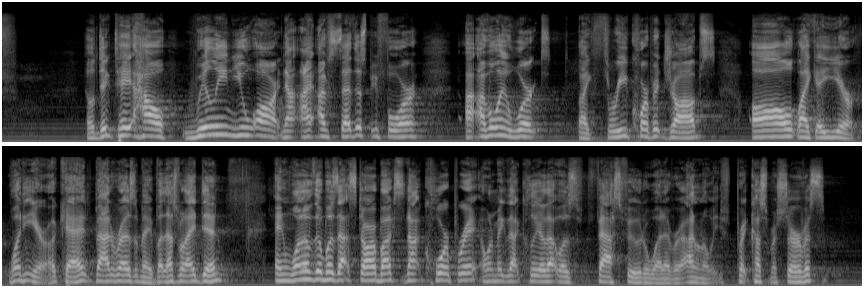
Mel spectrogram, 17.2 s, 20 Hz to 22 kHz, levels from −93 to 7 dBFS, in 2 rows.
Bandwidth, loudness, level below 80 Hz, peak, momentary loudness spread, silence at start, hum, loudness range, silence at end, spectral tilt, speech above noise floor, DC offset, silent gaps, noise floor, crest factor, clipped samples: 16 kHz; -28 LUFS; -56 dBFS; -10 dBFS; 8 LU; 0 s; none; 3 LU; 0.35 s; -3.5 dB/octave; 28 dB; under 0.1%; none; -56 dBFS; 18 dB; under 0.1%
